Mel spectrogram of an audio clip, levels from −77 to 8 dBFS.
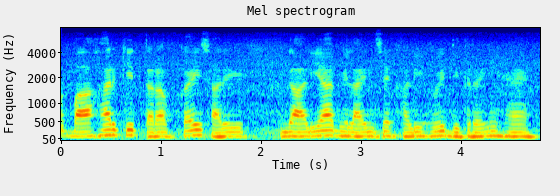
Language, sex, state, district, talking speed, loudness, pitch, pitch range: Hindi, male, Uttar Pradesh, Lucknow, 175 wpm, -16 LUFS, 115 Hz, 110-125 Hz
